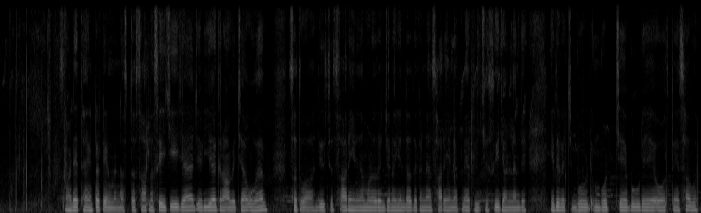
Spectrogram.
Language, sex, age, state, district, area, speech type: Dogri, male, 18-30, Jammu and Kashmir, Kathua, rural, spontaneous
